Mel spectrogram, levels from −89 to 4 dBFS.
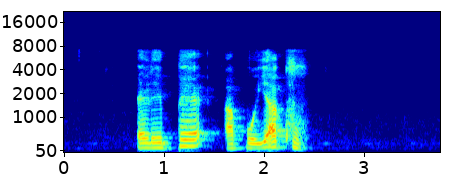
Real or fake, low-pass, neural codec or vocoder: fake; 7.2 kHz; codec, 16 kHz, 6 kbps, DAC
